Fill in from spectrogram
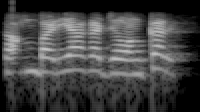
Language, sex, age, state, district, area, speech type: Sindhi, female, 45-60, Gujarat, Kutch, rural, conversation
